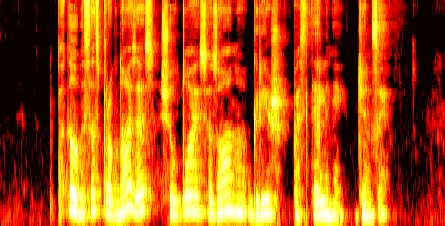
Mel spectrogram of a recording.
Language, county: Lithuanian, Panevėžys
